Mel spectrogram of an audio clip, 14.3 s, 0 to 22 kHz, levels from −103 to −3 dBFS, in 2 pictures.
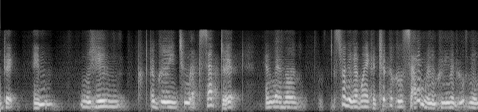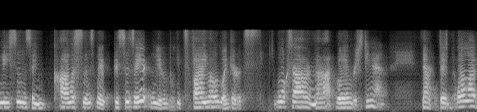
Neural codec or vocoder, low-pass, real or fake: codec, 16 kHz, 0.5 kbps, FreqCodec, smaller model; 7.2 kHz; fake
